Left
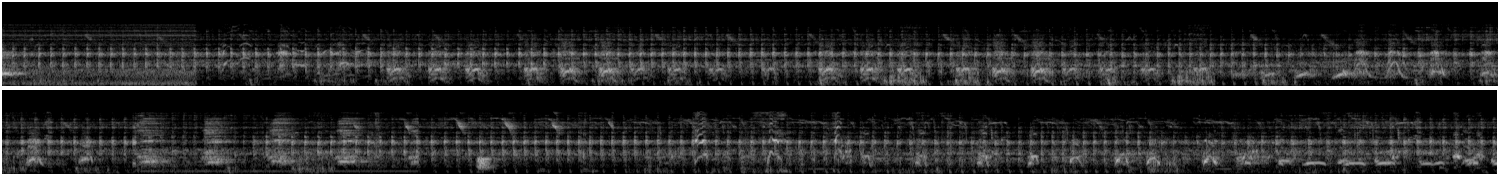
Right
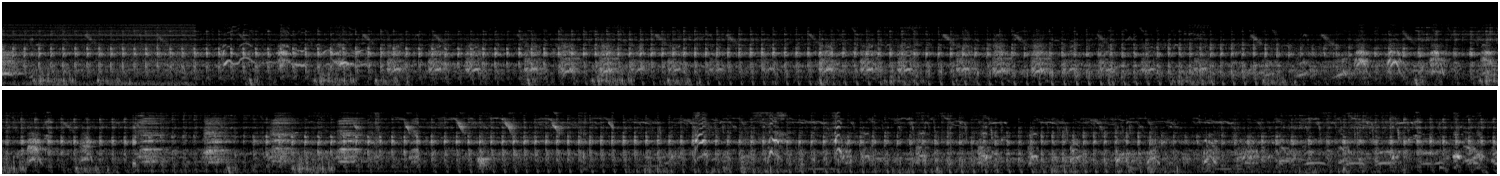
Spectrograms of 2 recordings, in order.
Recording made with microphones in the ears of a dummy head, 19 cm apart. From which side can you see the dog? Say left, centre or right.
left.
